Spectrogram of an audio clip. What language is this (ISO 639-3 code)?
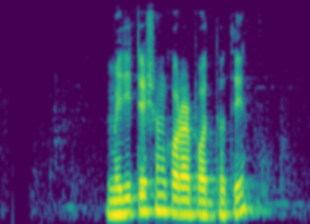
ben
